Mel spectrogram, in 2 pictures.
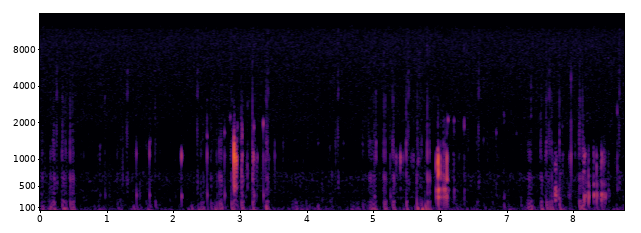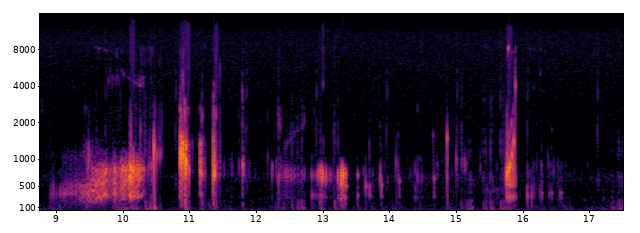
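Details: Stomach noises after eating donuts: irregular gurgles, squeaks and rumbles with a louder rolling gurgle midway; bowel sounds (borborygmi).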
